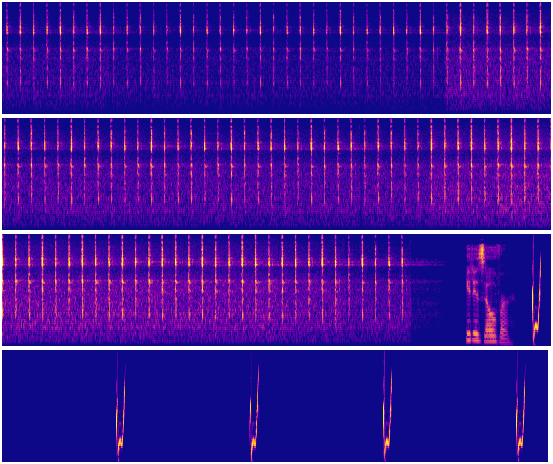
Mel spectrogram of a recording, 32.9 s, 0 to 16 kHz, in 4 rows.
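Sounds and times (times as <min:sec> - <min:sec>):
clock ticking: 0:00.0 - 0:22.9
steady hiss: 0:00.0 - 0:23.0.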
